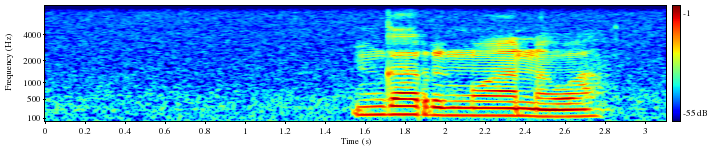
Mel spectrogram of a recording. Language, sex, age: Tsonga, male, 21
